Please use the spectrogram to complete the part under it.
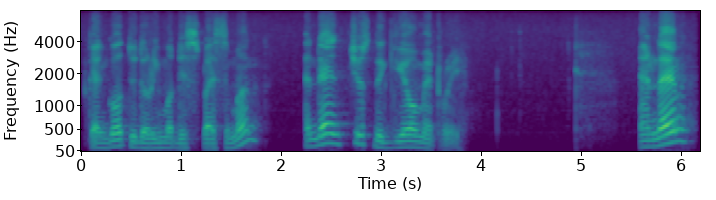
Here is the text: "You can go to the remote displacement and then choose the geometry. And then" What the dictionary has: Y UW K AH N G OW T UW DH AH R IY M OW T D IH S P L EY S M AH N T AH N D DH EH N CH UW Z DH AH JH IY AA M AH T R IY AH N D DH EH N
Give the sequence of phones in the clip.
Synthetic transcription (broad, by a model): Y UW K AH N G OW T UW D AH R IY M OW T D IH S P EY S M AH N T AH N D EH N CH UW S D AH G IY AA M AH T R IY AH N D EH N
